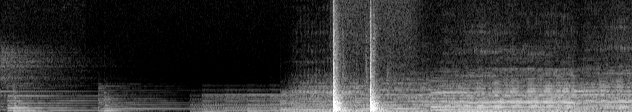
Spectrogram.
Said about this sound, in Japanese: ああ、また女たちに呼ばれた。男は、ドアのノックの音だけで、これから行われる出来事を予感した。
